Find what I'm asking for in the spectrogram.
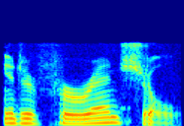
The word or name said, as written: interferential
